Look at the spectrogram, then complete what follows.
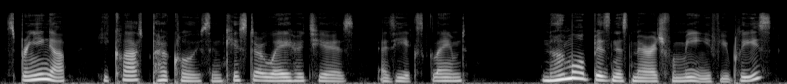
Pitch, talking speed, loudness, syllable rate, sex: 180 Hz, 175 wpm, -17 LUFS, 5.3 syllables/s, female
